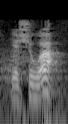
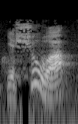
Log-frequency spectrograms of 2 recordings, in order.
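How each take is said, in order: First: The stress falls on the final syllable. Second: The stress falls before the final syllable. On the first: It is the feminine word for salvation. "con el acento en la A final" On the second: It is the masculine form of salvation. "Yeshua es masculino"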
